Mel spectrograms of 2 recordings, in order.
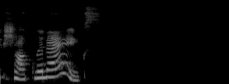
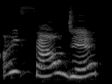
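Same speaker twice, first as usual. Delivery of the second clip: high little kitten squeak; 10 semitones higher than usual. A narrator's reading. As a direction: squeak it out in protest. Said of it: "Dottie squeaked".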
